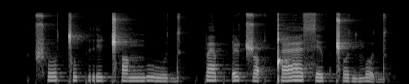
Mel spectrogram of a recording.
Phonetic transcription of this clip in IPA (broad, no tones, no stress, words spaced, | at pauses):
ʈ͡ʂʰoǀupriǁʰɒ ŋud | pæpʔeʈ͡ʂɒʔ ǃæ sepǁodmod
